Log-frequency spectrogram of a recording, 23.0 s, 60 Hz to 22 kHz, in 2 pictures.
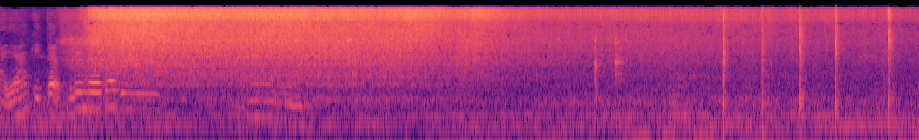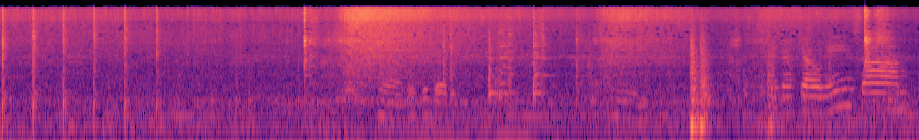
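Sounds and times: paste sizzling in hot oil: 0.8s - 22.9s.

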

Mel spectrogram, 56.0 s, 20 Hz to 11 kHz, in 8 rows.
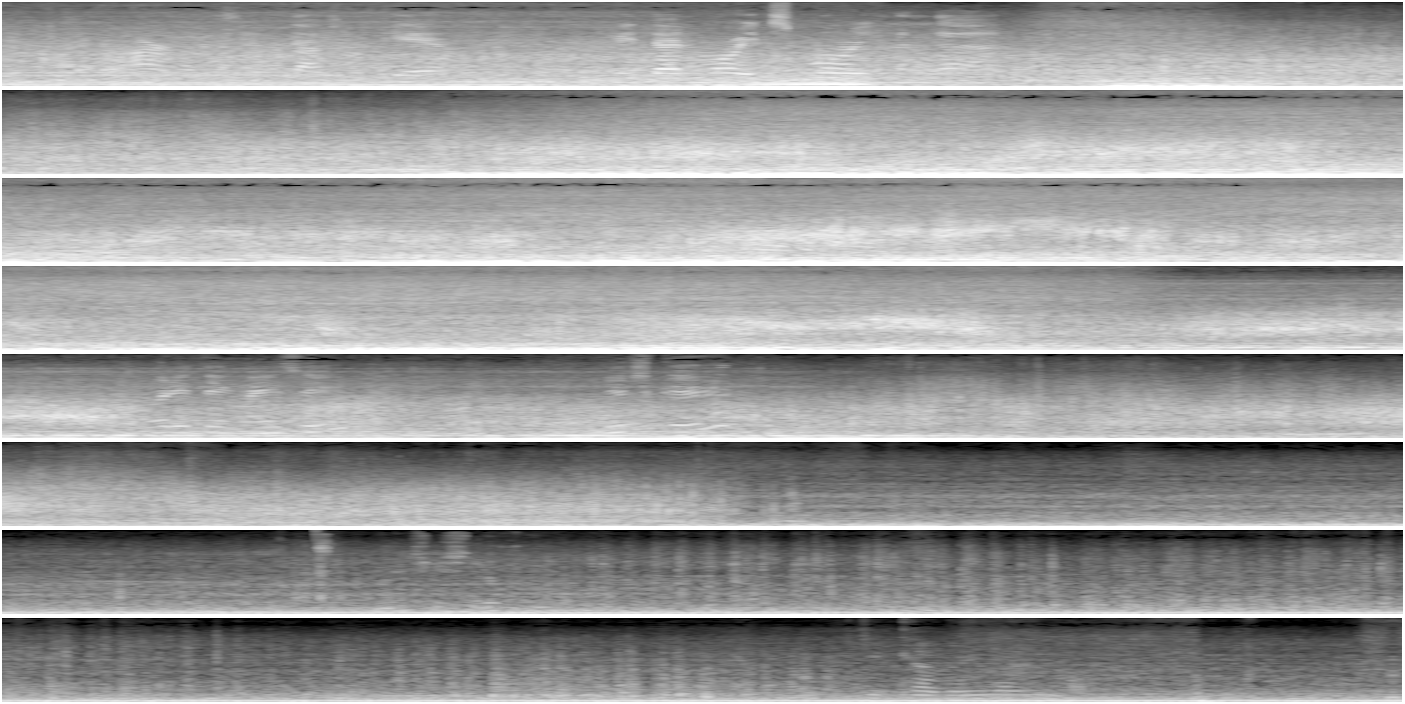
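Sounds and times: car wash machinery hum: 0.0s - 56.0s
loud rushing hiss: 12.6s - 27.8s.

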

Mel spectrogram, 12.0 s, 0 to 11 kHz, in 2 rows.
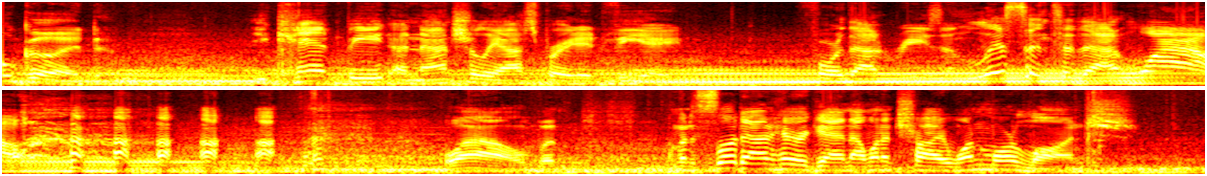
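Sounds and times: car engine exhaust note: 0.0s - 10.6s
driver laughing: 4.7s - 9.3s.

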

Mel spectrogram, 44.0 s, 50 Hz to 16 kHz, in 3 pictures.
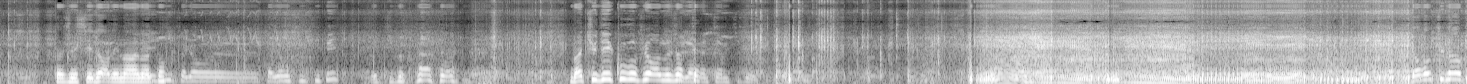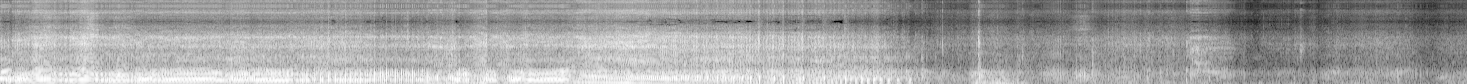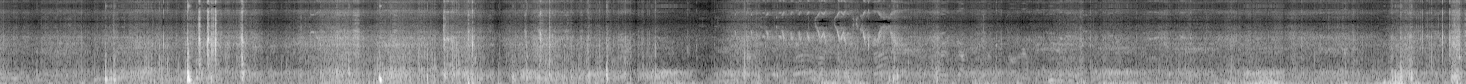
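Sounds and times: motorcycle engine revving: 9.1s - 25.8s.

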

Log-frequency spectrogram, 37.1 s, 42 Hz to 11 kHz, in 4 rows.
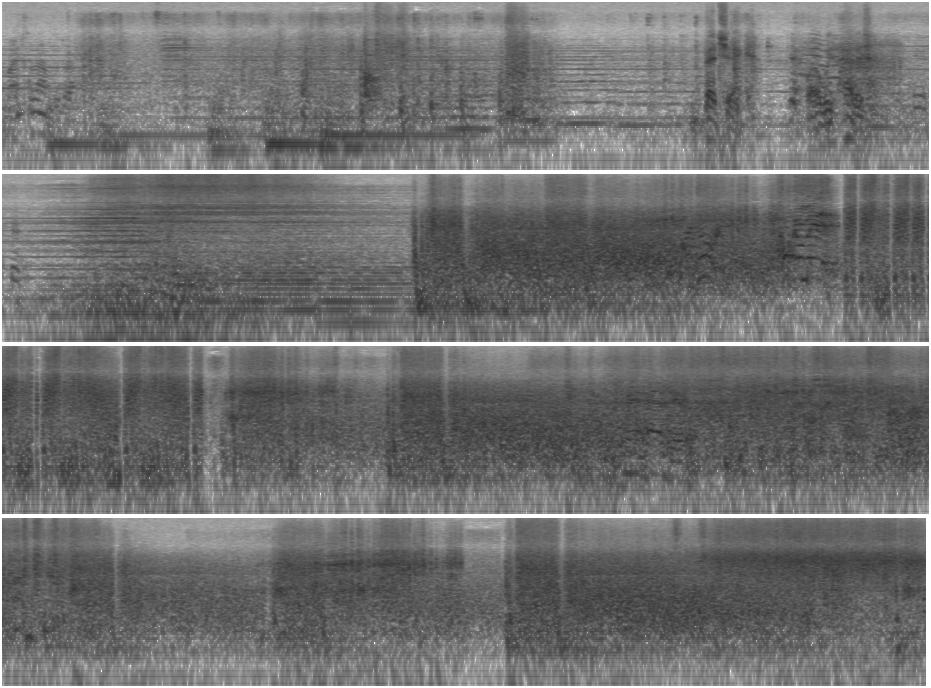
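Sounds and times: shell explosions: 0.6s - 5.6s, 13.3s - 37.0s
gunfire: 13.4s - 37.0s.

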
